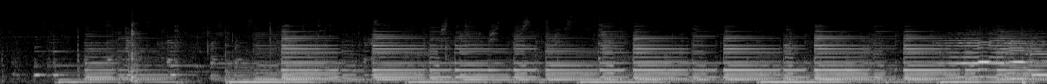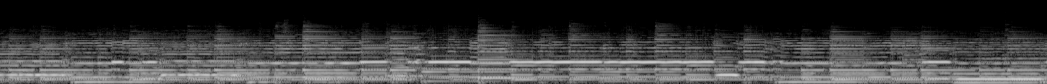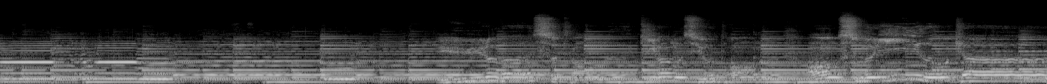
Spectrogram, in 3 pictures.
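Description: Waltz played on a classical guitar, with a violin holding long melody notes over the guitar's repeating bass-and-chord accompaniment. The music starts about a second in.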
